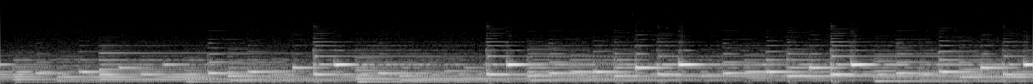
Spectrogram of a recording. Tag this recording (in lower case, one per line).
music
